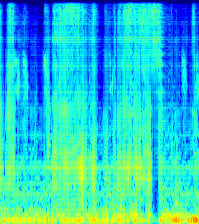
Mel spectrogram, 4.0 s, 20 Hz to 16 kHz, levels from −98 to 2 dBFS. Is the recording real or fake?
fake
